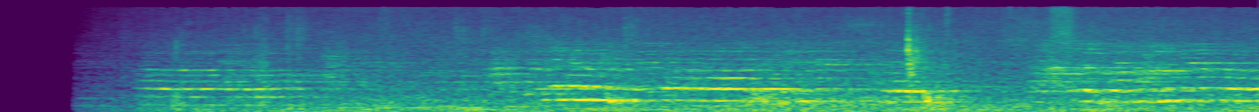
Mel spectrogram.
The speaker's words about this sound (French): Là, ce que vous entendez, c'est ma voisine d'en face. Elle chantait et je l'entendais depuis ma chambre. Alors, je suis sortie pour l'enregistrer parce que je trouvais ça drôle.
